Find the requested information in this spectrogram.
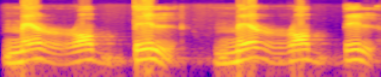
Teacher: मीम को रा मुशद्दद के साथ लाना है, बगैर गुना के पढ़ेंगे।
